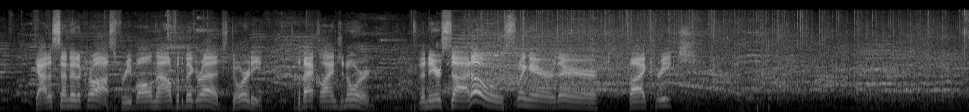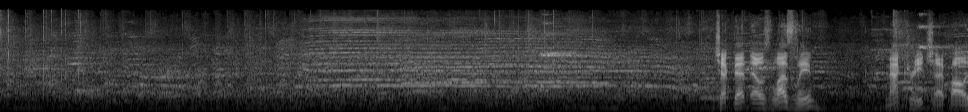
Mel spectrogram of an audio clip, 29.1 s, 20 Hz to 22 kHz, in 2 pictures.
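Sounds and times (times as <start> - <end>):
crowd shouting and cheering: 0.0 - 29.0.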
